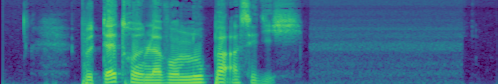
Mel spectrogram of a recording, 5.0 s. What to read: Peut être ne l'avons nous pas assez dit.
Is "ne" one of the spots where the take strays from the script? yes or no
yes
